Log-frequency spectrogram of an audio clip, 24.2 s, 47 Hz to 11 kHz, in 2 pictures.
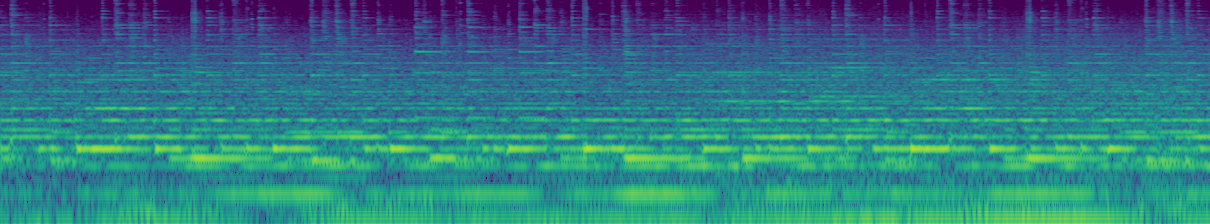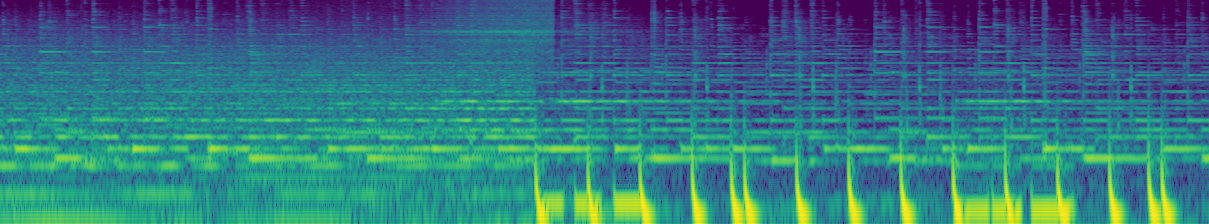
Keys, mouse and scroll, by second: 0.4 click, 4.8 click, 6.7 click, 7.3 alt+click, 7.7 alt+click, 8.2 shift+click, 9.0 alt+click, 9.9 q, 12.2 z, 12.9 click, 14.8 click, 15.0 click, 16.2 alt+click, 16.2 alt+click, 18.0 p, 18.7 p, 22.7-23.9 alt+drag.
